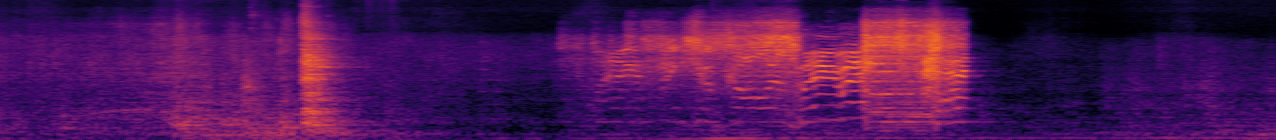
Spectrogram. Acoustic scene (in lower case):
elevator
